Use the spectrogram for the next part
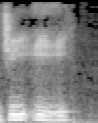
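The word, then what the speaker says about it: ge (γῆ): Now, the word earth is the word ge, G-E. It's pronounced ge in the Greek language.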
